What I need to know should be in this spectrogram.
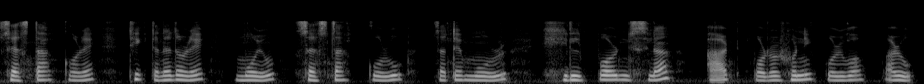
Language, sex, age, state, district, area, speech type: Assamese, female, 30-45, Assam, Charaideo, urban, spontaneous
